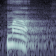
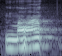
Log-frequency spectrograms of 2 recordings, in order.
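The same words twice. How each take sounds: First: The syllable is said with the fourth tone. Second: The syllable is said with the second tone. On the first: It means to curse or swear. "ma means to curse or swear" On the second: It means what. "The second tone"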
